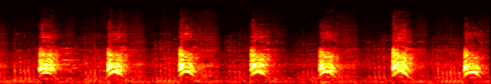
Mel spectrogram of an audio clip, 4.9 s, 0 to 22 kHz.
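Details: Female Rottweiler Freya vh Odom barking during protection training, November 21, 2021: seven evenly spaced, strong barks, roughly one every 0.7 seconds, with quiet gaps between.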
